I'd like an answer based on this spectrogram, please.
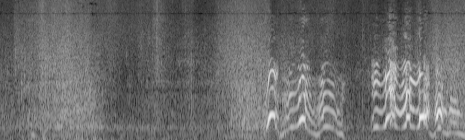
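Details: Alaskan Malamute finding a sea robin fish, giving a run of quick, wavering, yodel-like howling yelps, rising and falling in short bursts about three times a second after a stretch of rustling background noise.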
